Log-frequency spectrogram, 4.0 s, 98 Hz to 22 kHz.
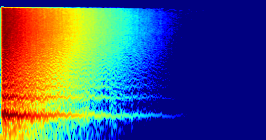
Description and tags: Tonic Noise Burst 3
This is a noise burst sample. It was created using the electronic VST instrument Micro Tonic from Sonic Charge. Ideal for constructing electronic drumloops...
drum, electronic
